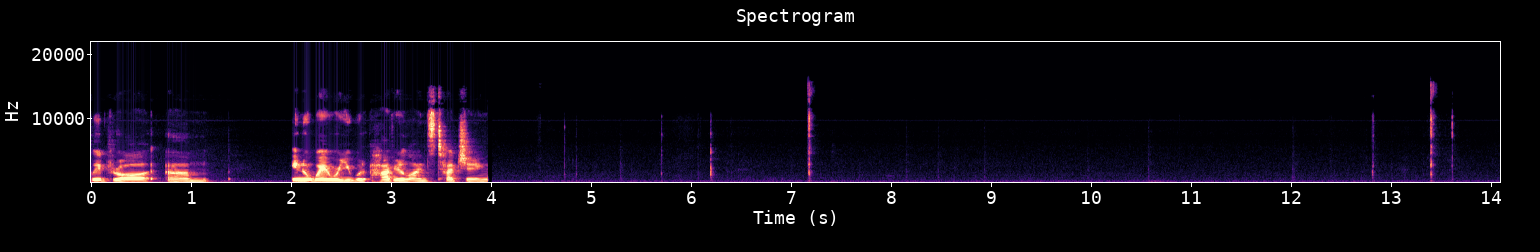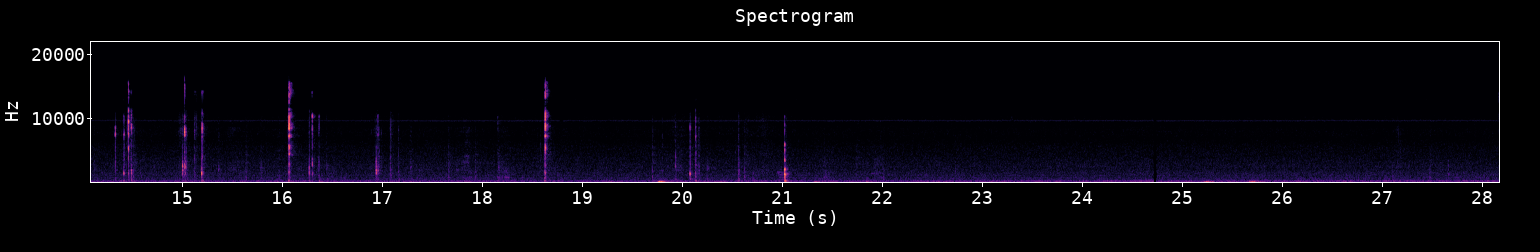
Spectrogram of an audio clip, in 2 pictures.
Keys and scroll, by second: 4.5 v, 5.8 space, 12.4 space, 14.8 space, 16.8 space, 19.7 v.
